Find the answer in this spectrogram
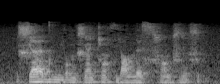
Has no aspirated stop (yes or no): yes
